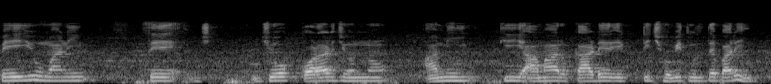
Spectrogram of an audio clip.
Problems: constant background noise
